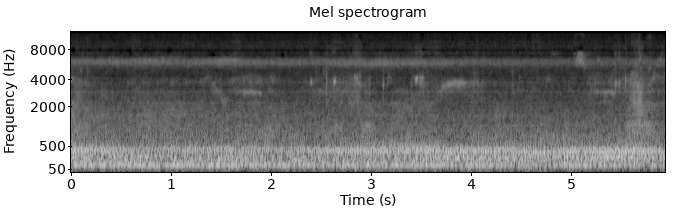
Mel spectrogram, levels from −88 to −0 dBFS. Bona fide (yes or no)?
no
